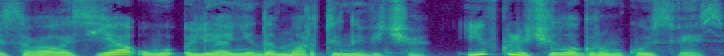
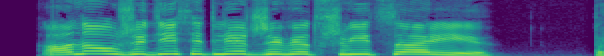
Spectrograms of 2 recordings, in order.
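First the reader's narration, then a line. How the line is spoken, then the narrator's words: Thundering over phone. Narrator (Russian): прогремела из трубки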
